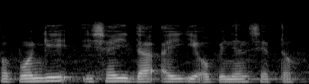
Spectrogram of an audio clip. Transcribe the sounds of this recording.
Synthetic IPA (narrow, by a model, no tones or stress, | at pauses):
pɐponɡiːsajdɐʔɐjɡiʔopiniɔnsep̚tɐw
